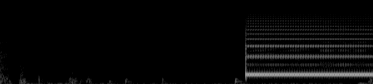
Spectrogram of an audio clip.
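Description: A phone call rings over a speakerphone held up to a microphone: after a couple of seconds of faint, muffled bumps, a loud, steady electronic ringtone kicks in abruptly and holds to the end.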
